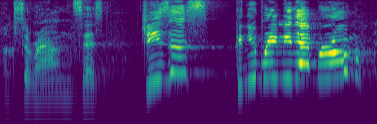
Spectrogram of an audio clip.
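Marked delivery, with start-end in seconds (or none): 1.4-3.6 put-on high, loud child voice; little boy calling out. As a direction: call hopefully into the dark. Boy calls into dark garage.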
